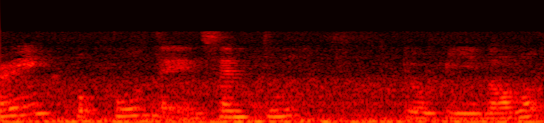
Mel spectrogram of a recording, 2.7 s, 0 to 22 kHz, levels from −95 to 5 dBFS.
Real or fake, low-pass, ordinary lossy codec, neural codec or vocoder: real; none; none; none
